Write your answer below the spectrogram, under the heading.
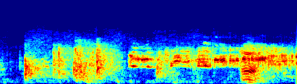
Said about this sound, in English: Now, hang on. Got to open this door.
